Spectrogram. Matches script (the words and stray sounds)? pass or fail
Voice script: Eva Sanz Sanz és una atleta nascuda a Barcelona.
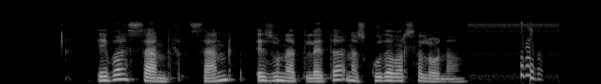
fail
